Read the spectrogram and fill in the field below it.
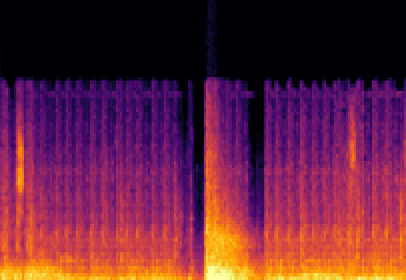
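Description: A rifle fires a quick burst of gunshots.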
